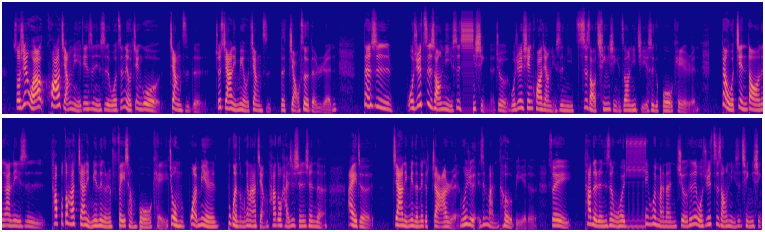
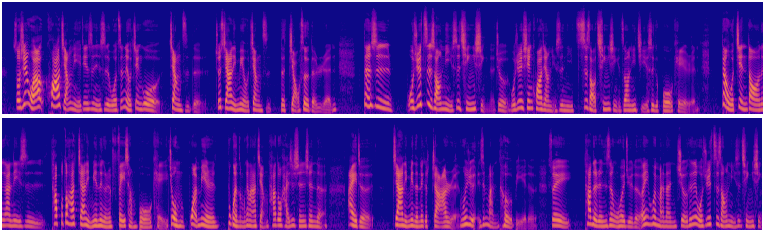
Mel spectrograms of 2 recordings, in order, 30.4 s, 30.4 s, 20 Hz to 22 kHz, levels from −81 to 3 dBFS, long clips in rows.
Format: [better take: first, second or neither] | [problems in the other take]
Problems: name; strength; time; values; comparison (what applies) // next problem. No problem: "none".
second | audio freezing; at 9 s and at 28 s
